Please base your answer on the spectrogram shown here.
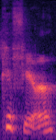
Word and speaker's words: kefir: It's pronounced kefir, by the way, but I was raised drinking kefir, and in my mind, since I was, 3 years old, the word is kefir, so I'm probably gonna keep calling it that.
